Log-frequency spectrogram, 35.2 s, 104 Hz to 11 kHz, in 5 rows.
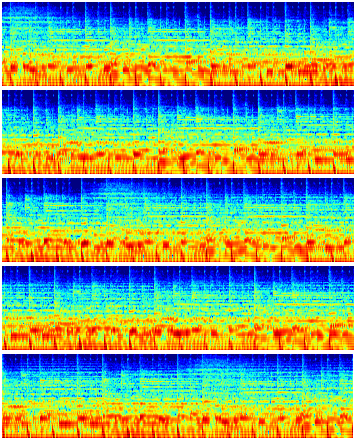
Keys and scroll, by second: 2.6 m, 8.4 s, 26.7 m, 33.0 m.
